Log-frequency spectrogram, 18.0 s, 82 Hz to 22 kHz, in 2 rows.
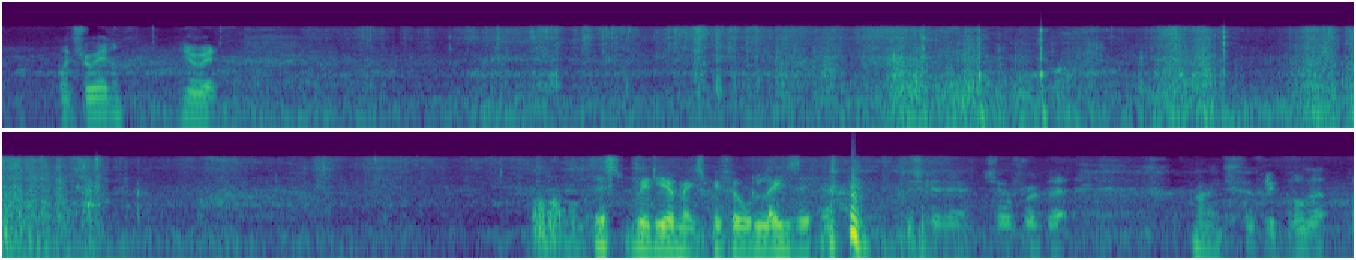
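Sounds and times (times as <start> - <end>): rustling and scraping of fabric: 2.0 - 15.7.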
